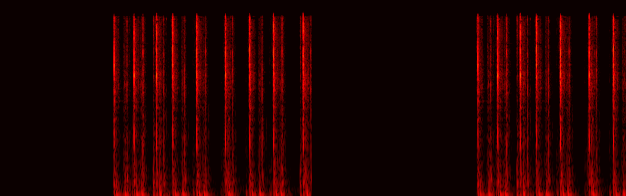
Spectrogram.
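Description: Typewriter keystroke sound effect, a quick run of sharp clacks about seven or eight a second, marking on-screen text being typed out letter by letter. It comes in two runs, one about a second in and another starting near the end.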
